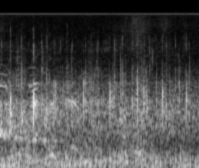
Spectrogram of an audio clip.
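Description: Football players' voices calling across an open pitch, with scattered short clicks and knocks, a sharper one about half a second in, over steady open-air background noise.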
